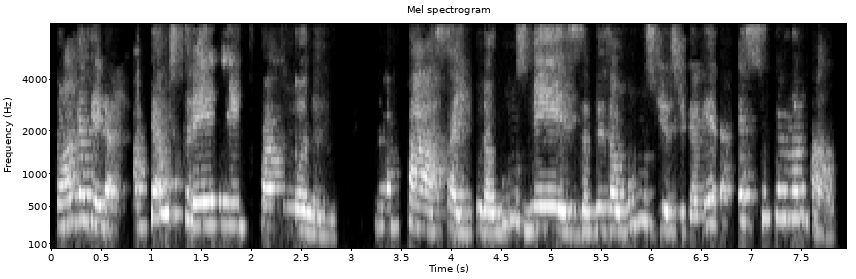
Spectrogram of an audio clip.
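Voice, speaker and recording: A woman's voice: fairly high pitch, lively intonation, normal speed, darkish tone, reverberant, rough recording. A woman speech therapist giving explanatory answers in a live video-call interview, now and then acting out parents and children.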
